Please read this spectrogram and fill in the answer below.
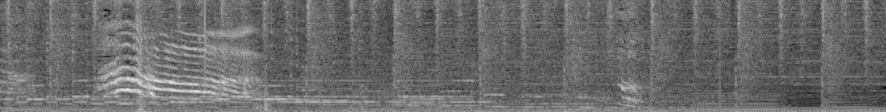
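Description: A cat meowing over background music: one loud call about half a second in that rises and then falls, and a shorter falling call near the end.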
